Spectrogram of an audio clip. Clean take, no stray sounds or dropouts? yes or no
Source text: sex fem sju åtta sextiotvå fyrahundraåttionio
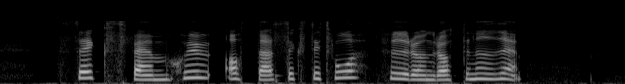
yes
